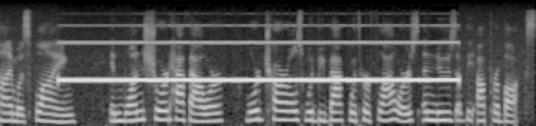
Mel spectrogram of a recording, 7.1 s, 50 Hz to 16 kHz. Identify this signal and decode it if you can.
PSK31 (31.25 baud), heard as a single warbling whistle, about 1490 Hz, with speech in English.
